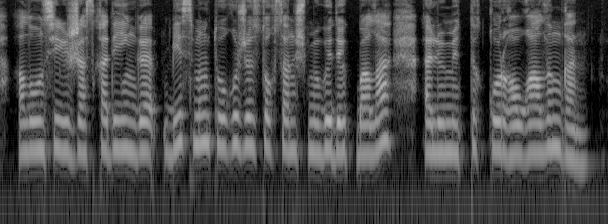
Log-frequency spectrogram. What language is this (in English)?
Kazakh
